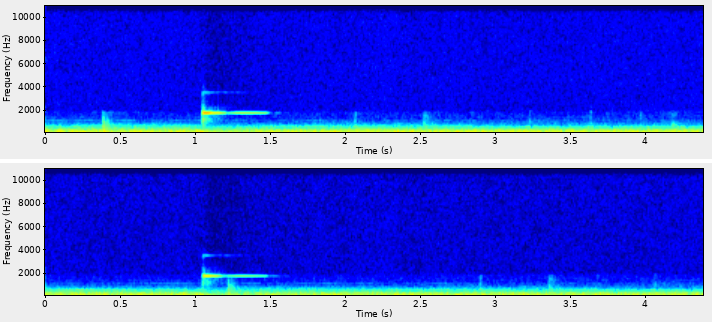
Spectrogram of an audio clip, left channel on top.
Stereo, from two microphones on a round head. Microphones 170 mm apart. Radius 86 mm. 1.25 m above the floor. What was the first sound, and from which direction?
A piano, 55° left (ahead or behind).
